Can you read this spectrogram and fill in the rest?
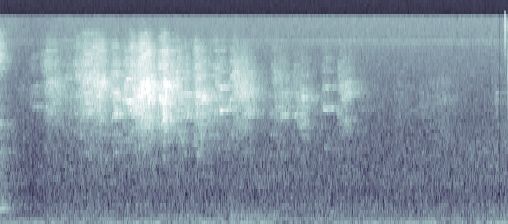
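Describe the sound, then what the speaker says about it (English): Small island parrots squawk and chirp outside in a residential area, a steady noisy chorus of high calls running throughout at moderate distance with no talking. "There's like little parrots here where I live. They're like from the island and they can get really loud"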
